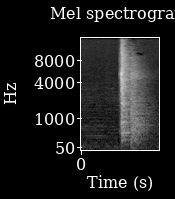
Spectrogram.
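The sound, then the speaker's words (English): A single sharp shot of a 2021 Bear Archery Redemption bow loosing an arrow: a bright crack at mid-clip, then a short whooshing tail that fades quickly, after near silence. “there you have it, the Redemption from Bear Archery 2021. So exciting. I thought the bow shot great. It is a very nice bow”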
